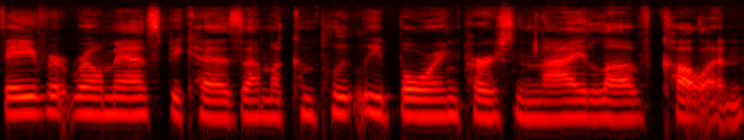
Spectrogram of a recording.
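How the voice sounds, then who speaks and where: A woman's fairly low, dark, mellow voice in an American accent, at a fairly quick pace with fairly even intonation and a dry, close sound with no echo. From US West Coast, Ventura County, Southern California. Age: middle-aged. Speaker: gaming streamer. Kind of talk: casual livestream chat. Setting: livestream.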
